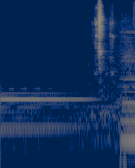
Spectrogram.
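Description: The last chord of a Tanglewood acoustic guitar dying away to near silence, with a brief click about one and a half seconds in.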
